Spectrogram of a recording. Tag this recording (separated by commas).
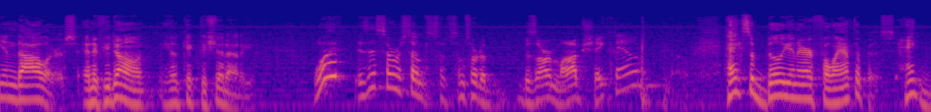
Speech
